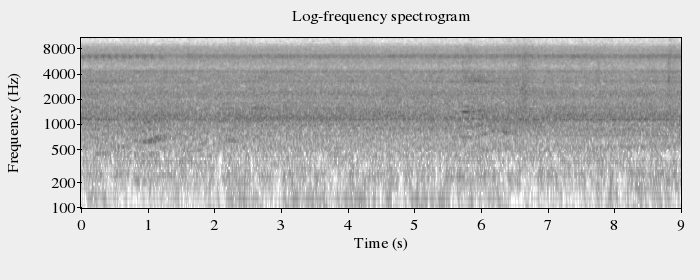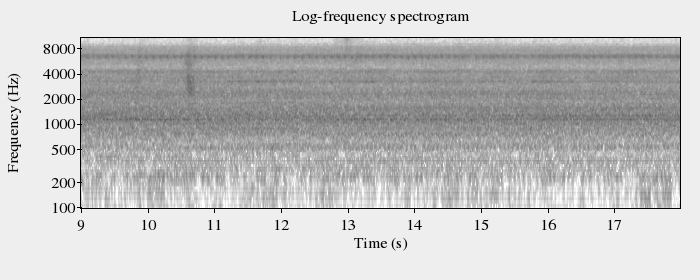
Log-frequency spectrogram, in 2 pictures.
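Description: A bus engine idles steadily nearby with a low hum.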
